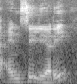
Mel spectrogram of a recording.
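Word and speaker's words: ancillary: एंसिलियरी circuit में आपको क्या दो चीज़ें ऐड करनी है, मैंने बोला एस से याद रखना, सी के, लेकिन एस की तरह प्रोनाउंसिएशन याद रखना, एंसिलियरी।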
